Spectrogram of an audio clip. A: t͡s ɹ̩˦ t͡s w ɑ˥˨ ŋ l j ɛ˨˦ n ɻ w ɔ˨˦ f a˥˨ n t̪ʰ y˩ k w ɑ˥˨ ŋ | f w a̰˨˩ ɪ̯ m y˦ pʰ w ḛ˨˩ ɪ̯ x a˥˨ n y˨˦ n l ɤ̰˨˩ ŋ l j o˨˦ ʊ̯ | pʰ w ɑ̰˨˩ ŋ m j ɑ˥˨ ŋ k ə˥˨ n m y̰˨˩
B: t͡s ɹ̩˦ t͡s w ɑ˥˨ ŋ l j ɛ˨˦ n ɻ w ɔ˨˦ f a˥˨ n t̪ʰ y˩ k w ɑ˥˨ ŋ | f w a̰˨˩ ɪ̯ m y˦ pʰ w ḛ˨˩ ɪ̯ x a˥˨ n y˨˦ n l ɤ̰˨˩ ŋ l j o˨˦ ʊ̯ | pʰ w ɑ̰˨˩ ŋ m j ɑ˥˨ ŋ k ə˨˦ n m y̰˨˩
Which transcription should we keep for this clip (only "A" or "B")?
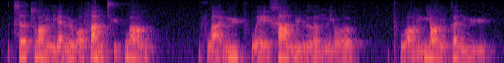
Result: A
